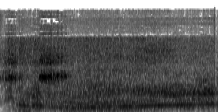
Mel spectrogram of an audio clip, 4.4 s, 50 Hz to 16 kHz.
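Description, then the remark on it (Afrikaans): Loud engines rise steadily in pitch as a Ford Focus ST accelerates hard head to head with two 5-litre V8 Fords from the 1970s and 1980s, a Capri Perana V8 and a Sierra XR8. A continuous throaty roar, with a brief tyre squeal near the start. “die Focus ST versnel kop aan kop saam met twee 5 liter V8s van die 70s en 80s, die Capri Perana V8 en die Sierra XR8.”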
